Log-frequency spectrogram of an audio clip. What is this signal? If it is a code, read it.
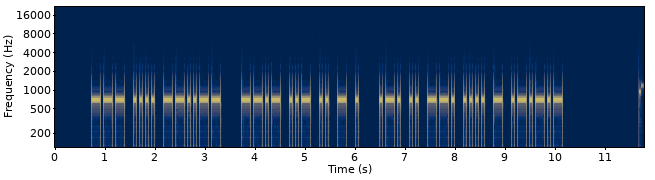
Morse code, heard as a keyed tone, about 20 wpm, 700 Hz. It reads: OH, QUITE RIGHT.
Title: Sentences from Top 700 Words 20wpm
